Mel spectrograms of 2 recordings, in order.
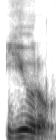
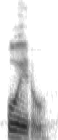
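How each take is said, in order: First: The word begins with a 'yoo' sound. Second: The word begins with an 'oy' sound. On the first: "but लिखा है यूरो" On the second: "but उसको प्रोनाउंस कैसे करेंगे? ओएरो"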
